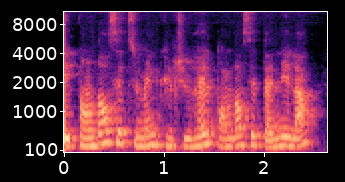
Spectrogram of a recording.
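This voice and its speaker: A woman talks in a normal speaking voice at medium pitch, with ordinary pitch variation. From Cameroon. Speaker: show host. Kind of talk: casual chat.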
